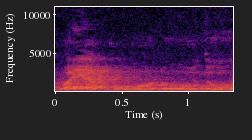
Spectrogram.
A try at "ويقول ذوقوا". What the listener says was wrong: ما نمدش، ما نقولش ويقول،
